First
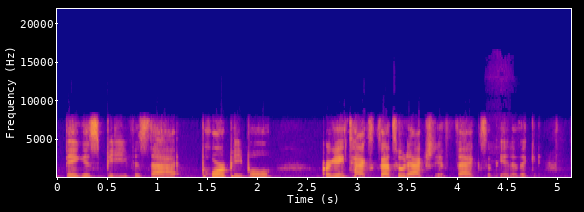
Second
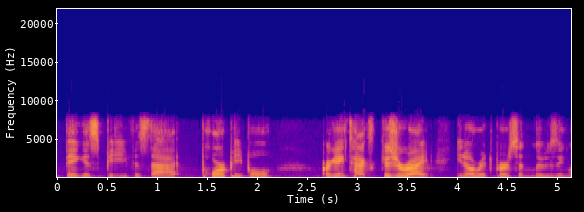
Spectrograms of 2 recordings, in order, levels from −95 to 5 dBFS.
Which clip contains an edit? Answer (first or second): second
